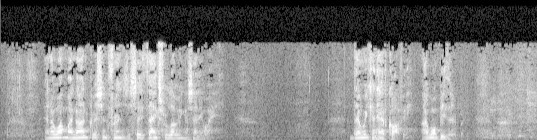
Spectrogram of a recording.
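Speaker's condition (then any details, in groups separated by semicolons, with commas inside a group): Parkinson's; Nebraska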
